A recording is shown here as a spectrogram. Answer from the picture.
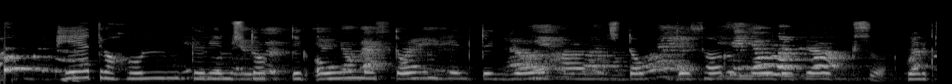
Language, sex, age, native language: Icelandic, female, 40-49, Icelandic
